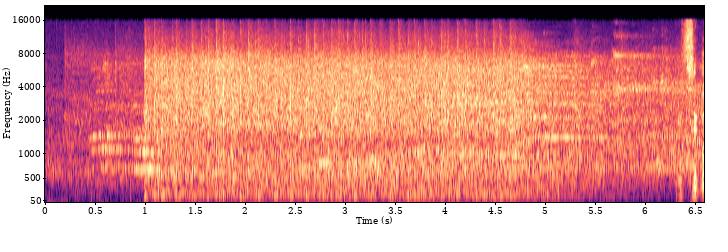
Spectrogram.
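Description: A crowd cheers loudly in an echoing gym.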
